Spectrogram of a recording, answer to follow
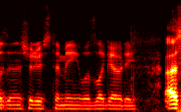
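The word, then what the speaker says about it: Loogootee: also a station in Lagodi. So, but that's the way most of the people in that area pronounce it, as Lagodi. Yeah. Right. That's how it was introduced to me, was Lagodi.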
